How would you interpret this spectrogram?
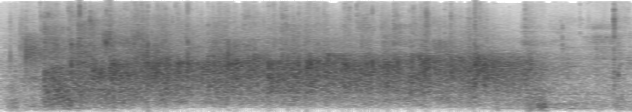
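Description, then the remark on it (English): An audience at a technical talk applauds after a software demo, with dense, steady clapping that swells in quickly, holds for several seconds, and then tapers off. No one speaks over it. “Applause is nice now.”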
